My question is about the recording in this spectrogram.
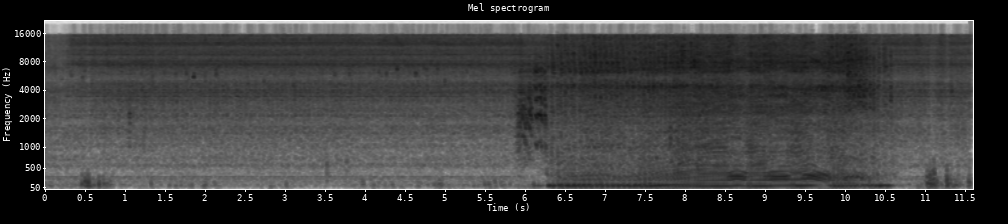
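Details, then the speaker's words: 1985 Honda VF500F Interceptor. The engine surges roughly and unevenly on fuel sprayed into the intake, then dies once the fuel is used up. It won't run on its own. "so i sprayed a little bit too much fuel in here you know just revving it up trying to keep it running and uh catches on fire"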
